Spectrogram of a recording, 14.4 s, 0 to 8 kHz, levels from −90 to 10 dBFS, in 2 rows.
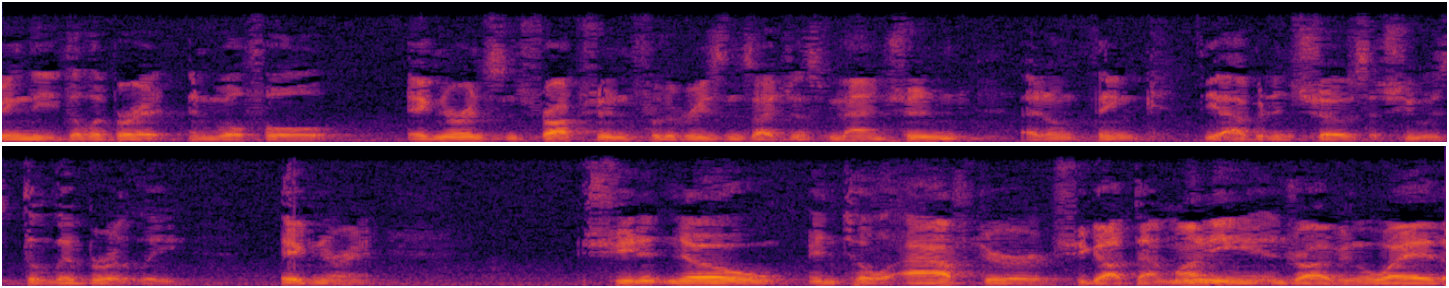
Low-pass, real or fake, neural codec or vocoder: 7.2 kHz; real; none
